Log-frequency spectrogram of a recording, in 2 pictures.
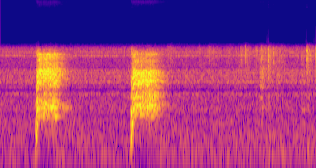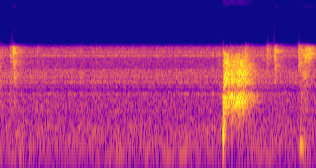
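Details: Fluffy male pet Corgi, one of many weird noises he makes: three short, sharp, loud barks spaced irregularly, two early and one near the end, with quiet room tone between and a person scolding nearby.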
